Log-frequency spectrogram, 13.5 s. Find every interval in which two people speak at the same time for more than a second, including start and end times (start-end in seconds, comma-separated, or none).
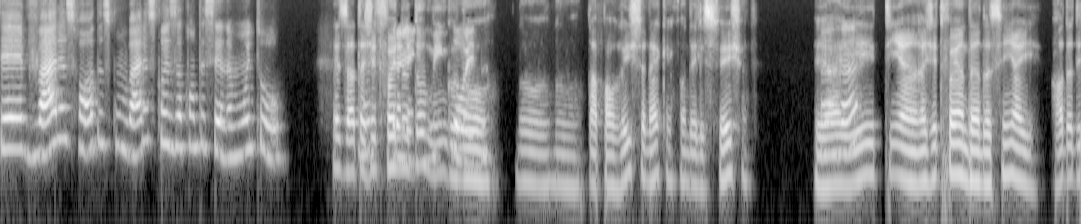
4.5-6.2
